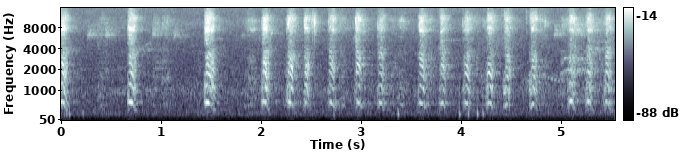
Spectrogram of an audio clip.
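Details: Squirrel giving a steady series of short, nasal, harmonic yelps, roughly three per second, with faint low thumps underneath.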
